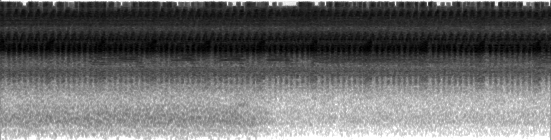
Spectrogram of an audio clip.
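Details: Summer cicada chorus recorded at Michinoku Folk Village and Kitakami Tenshochi in Kitakami, Japan: shrill, unbroken high buzzing with rapid pulses and slight regular swells, a faint lower murmur early on.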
